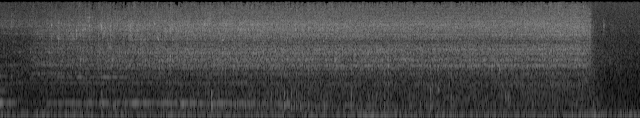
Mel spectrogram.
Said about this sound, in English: Then, we put water in the kettle.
